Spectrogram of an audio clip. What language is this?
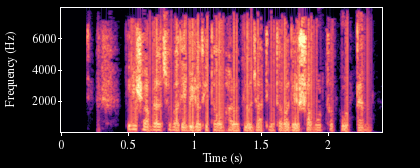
Bangla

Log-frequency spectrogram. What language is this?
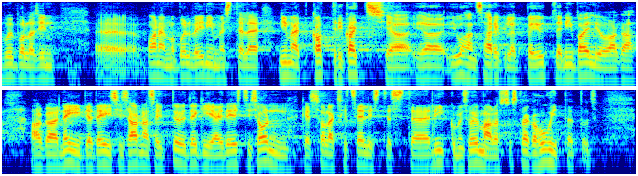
Estonian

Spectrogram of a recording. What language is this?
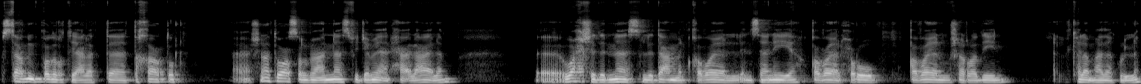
Najdi Arabic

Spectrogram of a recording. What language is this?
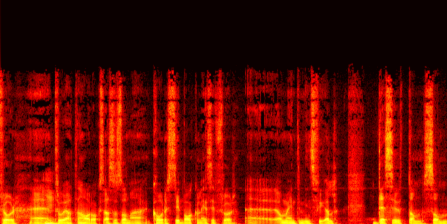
Swedish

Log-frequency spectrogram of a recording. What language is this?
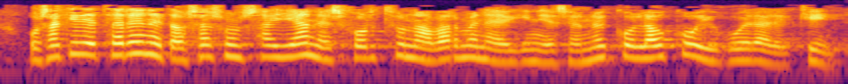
Basque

